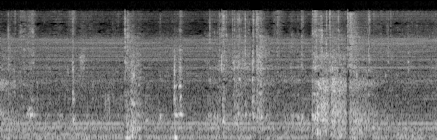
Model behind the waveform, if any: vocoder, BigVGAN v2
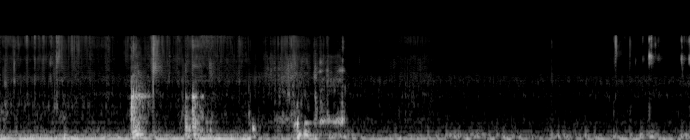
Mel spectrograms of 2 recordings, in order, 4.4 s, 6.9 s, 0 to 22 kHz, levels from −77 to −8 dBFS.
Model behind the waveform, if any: vocoder, BigVGAN v2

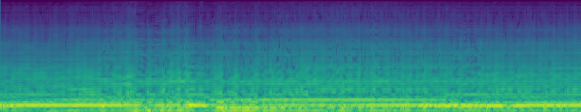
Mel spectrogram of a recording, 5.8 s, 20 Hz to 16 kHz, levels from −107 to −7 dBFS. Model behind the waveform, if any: vocoder, BigVGAN v2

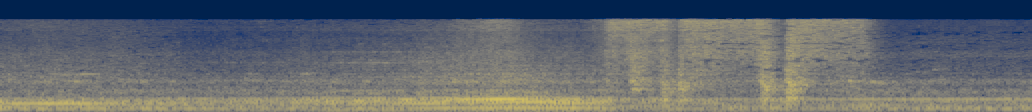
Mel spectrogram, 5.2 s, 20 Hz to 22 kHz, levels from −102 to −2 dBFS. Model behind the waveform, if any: none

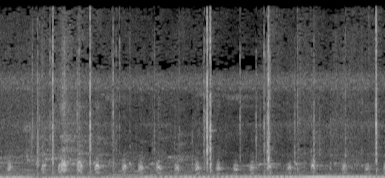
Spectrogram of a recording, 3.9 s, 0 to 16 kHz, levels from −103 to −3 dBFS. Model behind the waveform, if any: none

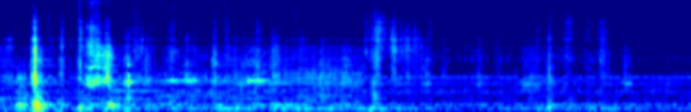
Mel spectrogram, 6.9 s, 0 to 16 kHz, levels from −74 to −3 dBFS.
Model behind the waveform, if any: vocoder, BigVGAN v2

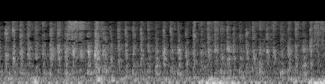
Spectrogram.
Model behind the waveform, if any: none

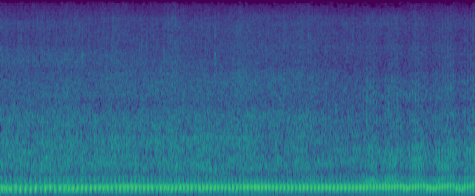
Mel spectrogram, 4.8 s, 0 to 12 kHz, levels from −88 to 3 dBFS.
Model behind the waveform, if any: none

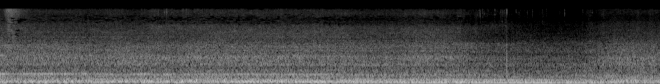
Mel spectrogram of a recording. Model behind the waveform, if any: vocoder, BigVGAN v2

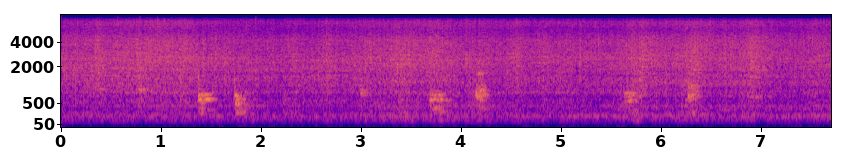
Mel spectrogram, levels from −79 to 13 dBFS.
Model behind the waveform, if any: none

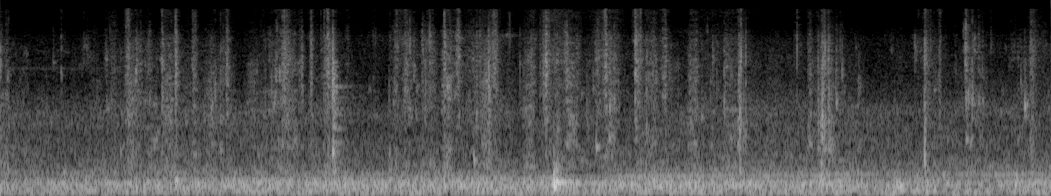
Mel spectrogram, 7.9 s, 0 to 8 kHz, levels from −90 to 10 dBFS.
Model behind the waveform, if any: vocoder, BigVGAN v2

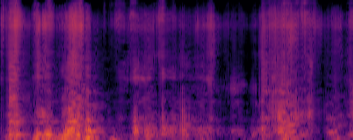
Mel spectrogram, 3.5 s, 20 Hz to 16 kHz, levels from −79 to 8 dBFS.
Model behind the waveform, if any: vocoder, BigVGAN v2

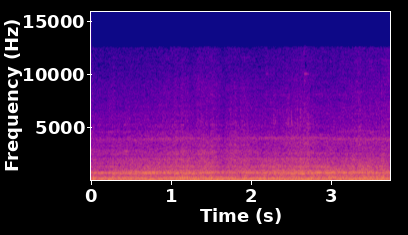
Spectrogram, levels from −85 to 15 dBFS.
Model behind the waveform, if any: none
